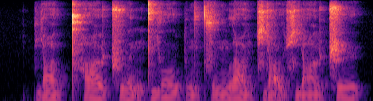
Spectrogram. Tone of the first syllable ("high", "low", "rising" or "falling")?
rising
